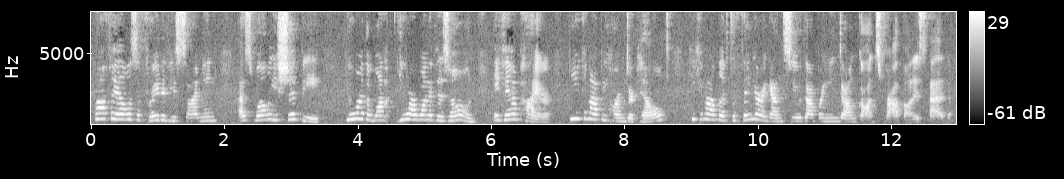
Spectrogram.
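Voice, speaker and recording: A woman's voice: sits high, lively intonation, pitched above the performer's own voice, poor audio. A woman voicing a proud, secretive female vampire who leads a clan and speaks formally and persuasively in a read-aloud story. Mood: earnest, urgent. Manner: formal, deliberate, dramatic phrasing.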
